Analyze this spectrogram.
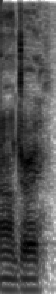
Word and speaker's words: Andre: Okay, so the A is silent. My bad, Andre.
